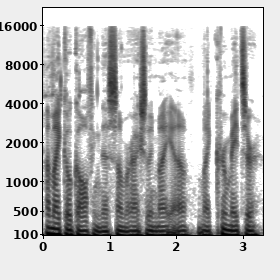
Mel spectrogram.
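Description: A middle-aged man co-hosting a podcast in an easygoing, casual chat, often laughing softly. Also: very deep voice, level tone, brisk, dry recording. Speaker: podcast co-host.

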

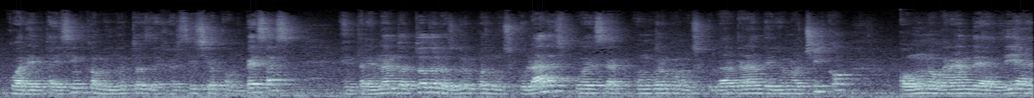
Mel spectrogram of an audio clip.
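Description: A man's voice: mid-range voice, recorded from a distance, slight background noise. A man, a clinic director seated at his desk earnestly giving viewers nutrition advice straight to camera. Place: bright office, seated at a desk. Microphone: camera at a distance. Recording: very echoey room, mic from afar.

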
